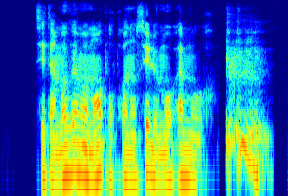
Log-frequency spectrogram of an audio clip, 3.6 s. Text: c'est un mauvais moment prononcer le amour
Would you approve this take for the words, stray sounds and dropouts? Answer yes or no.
no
